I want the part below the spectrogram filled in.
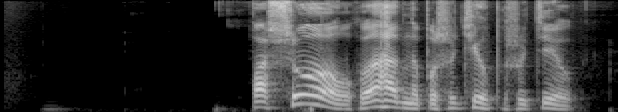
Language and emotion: Russian, positive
